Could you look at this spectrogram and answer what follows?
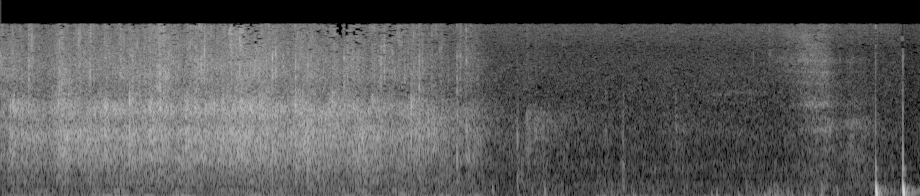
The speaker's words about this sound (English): So give them a round of applause and welcome to stage.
